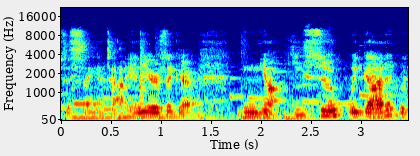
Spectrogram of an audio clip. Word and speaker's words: gnocchi: make chicken gnocchi soup it's no key in my world but my italian friend sandy is very quick to tell me my pronunciation is wrong and i know i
